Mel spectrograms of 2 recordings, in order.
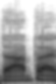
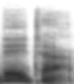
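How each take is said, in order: First: The first vowel sounds like 'ah'. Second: The first vowel sounds like 'ay'. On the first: This is how people said it before. "আগে বলতাম ডাটা" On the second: This is how people say it now, to sound advanced. "এখন বলি ডেটা"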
